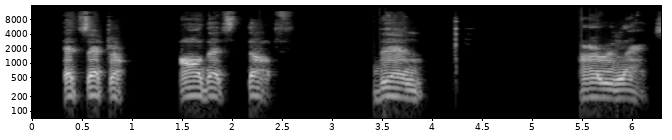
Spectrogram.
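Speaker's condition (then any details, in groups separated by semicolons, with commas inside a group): Laryngectomy; laryngectomy for cancer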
